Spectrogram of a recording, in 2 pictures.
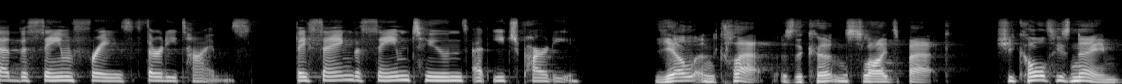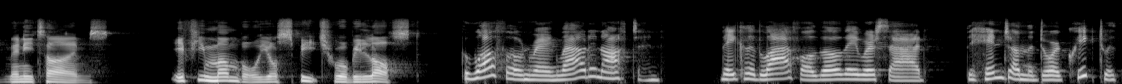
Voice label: Reverb microphone sample; Drop EPOS PC38X

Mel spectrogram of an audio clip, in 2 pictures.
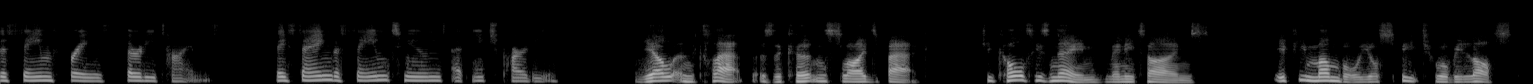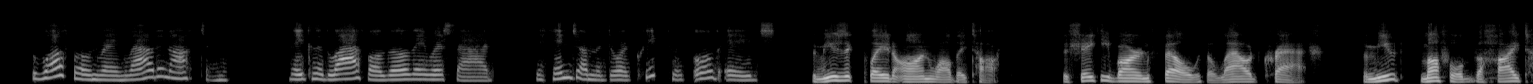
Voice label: Dongle Ideal microphone sample; Sony Pulse Explore

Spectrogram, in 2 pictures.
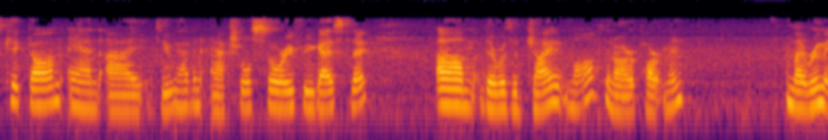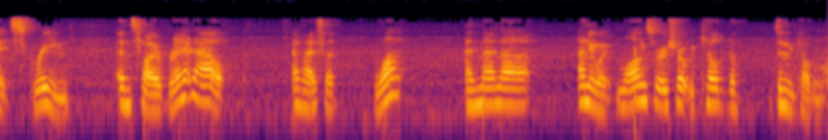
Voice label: Panasonic Technics RZ S500W microphone

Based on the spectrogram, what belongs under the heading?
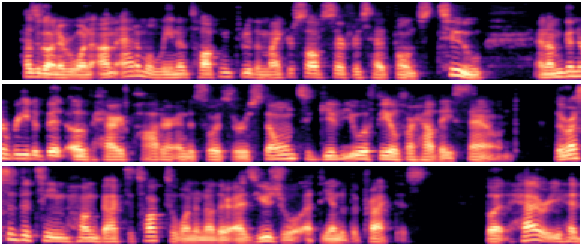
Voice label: Surface Headphones 2 mic

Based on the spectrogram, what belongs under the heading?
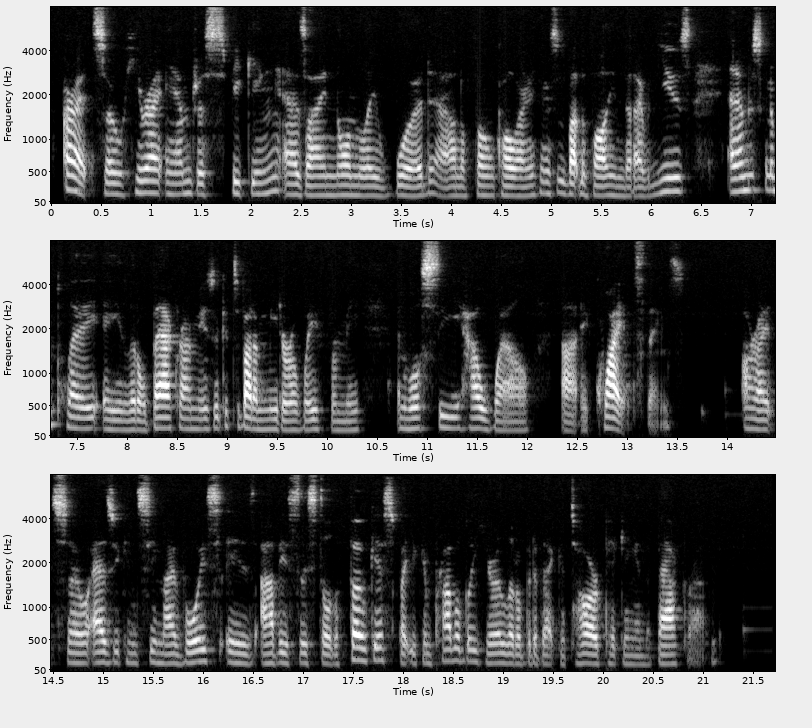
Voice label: AKG N700NC microphone

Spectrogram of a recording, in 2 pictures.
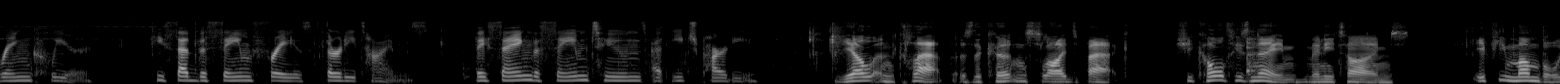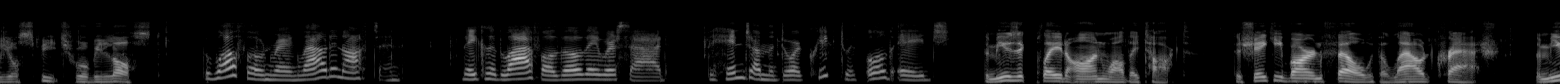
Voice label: JBL Quantum One Office microphone sample

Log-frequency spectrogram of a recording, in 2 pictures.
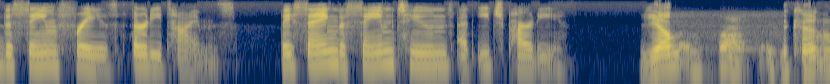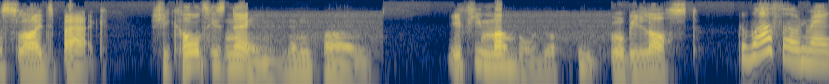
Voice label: LG Tone Free Tone T90Q Ideal microphone sample

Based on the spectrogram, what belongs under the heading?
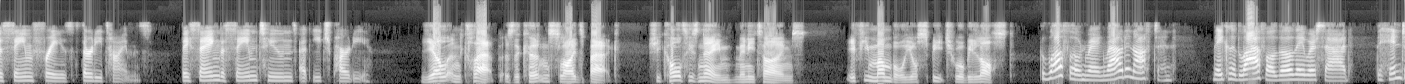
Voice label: Earfun Air Pro 4 Ideal microphone sample

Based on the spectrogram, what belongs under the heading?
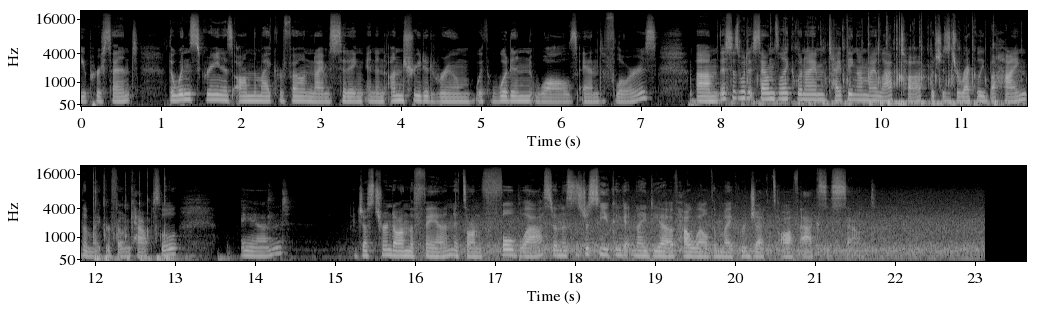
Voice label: cardioid speak

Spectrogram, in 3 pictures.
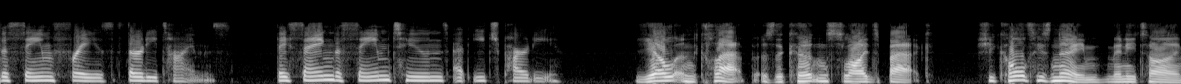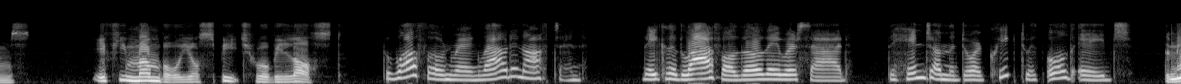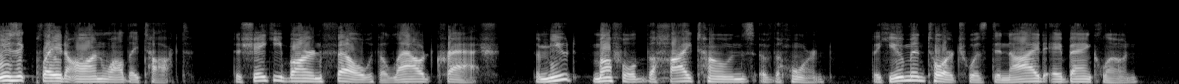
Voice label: Grell Audio TWS1 Ideal microphone sample

